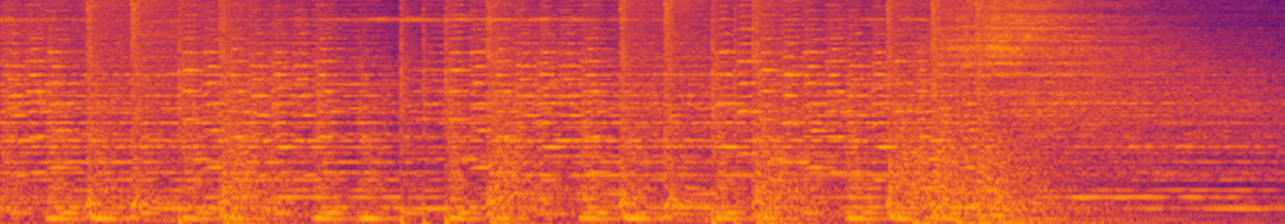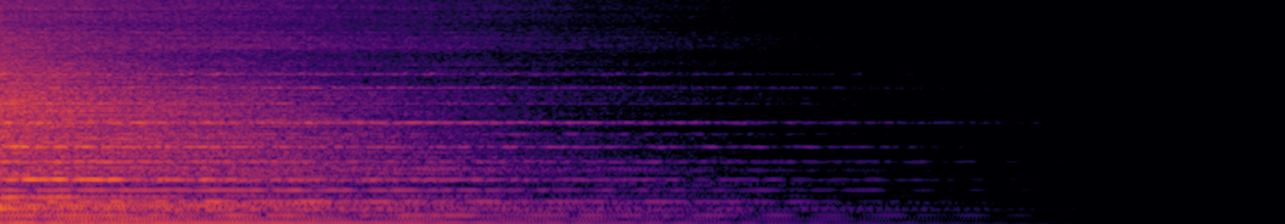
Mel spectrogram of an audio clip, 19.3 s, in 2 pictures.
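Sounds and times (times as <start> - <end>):
storm: 0.0 - 10.7.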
